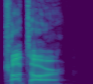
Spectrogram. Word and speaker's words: Qatar: But so Grant, you just nailed it. The third one that you said was the correct one. Qatar. That's kind of how they say it.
